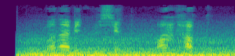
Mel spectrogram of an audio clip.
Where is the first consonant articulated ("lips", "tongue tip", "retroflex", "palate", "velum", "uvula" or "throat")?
lips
